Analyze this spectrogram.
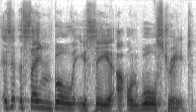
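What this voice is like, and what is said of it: Black Country English accent. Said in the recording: “I'm probably doing my black country accent”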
